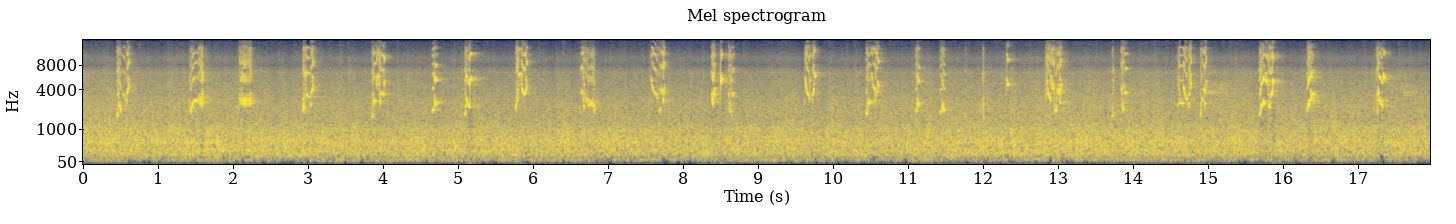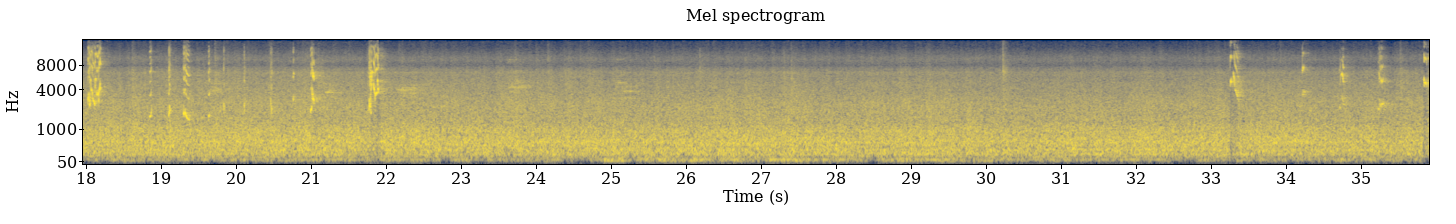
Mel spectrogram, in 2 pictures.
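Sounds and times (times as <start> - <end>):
lovebird chirping: 0.4 - 8.8, 9.4 - 22.5, 33.2 - 35.9.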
